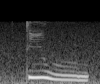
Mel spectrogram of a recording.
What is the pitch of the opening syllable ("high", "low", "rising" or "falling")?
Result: high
